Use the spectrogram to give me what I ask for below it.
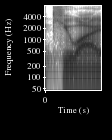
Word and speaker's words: Qi: Lumia Icon based on the QI or Chi platform however you want to pronounce that I'm I'm a little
